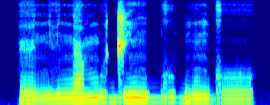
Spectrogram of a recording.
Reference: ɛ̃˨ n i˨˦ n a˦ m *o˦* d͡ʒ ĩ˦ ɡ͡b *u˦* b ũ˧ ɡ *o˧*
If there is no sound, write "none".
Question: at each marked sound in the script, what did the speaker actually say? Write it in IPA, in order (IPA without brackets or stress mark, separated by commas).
u˦, u˦, o˧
